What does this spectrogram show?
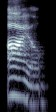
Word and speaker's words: aisle: Can you remember how to say this word? I-O, aisle.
